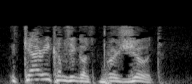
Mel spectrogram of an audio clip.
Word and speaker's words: prosciutto: Gary comes in and goes, prosciutto. It's not prosciutto, right? Yeah, no. That's a little on the American side. It's prosciutto.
